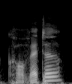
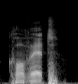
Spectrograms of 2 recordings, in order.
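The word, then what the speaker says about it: Korvette: Also im Deutschen wird der Corvette ausgesprochen mit dem E am Ende und im Englischen und Französischen Corvette. Ja, ohne das E hinten nochmal zu betonen. Das wird nur nochmal leise so angehaucht, um halt das T zu beenden.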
